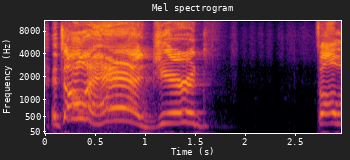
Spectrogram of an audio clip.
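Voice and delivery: high defensive yell at Jared; defensive shout. Real, not acted. Answering Jared's chat about salted butter, defensive yell.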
